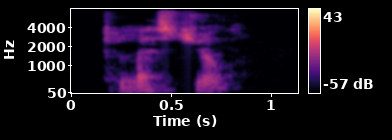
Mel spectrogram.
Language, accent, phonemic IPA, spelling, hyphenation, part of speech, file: English, Southern England, /təˈlɛst͡ʃəl/, telestial, te‧les‧ti‧al, adjective, LL-Q1860 (eng)-telestial.wav
- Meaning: Of or pertaining to the lowest degree of glory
